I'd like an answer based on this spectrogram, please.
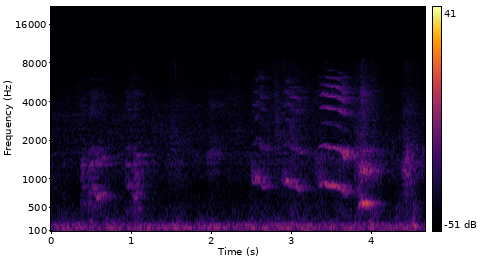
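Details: Labrador Retriever puppies, one of Sadie's litter of six, play-attack a GoPro camera up close in their puppy play room. High, thin whimpers and short yips grow louder toward the end over a steady low hum.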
